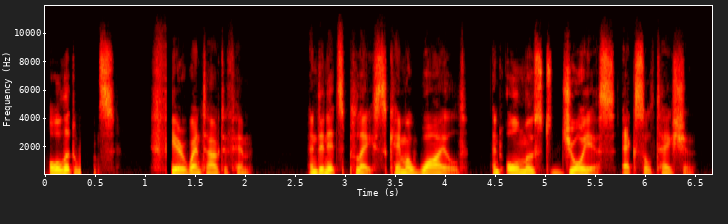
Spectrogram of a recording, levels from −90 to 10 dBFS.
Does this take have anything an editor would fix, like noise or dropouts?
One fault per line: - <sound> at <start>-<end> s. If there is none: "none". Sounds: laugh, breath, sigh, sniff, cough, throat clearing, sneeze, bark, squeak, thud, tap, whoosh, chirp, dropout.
- dropout at 0.3-0.5 s
- dropout at 1.2-1.3 s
